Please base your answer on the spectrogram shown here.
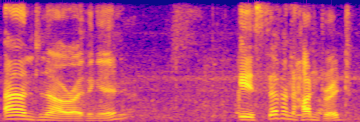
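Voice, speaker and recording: Male trainspotter host, slightly high voice, outdoors with clear platform noise. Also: very animated, slow. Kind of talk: casual running commentary on passing trains. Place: outdoors on a railway station platform. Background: trains and outdoor ambience.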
